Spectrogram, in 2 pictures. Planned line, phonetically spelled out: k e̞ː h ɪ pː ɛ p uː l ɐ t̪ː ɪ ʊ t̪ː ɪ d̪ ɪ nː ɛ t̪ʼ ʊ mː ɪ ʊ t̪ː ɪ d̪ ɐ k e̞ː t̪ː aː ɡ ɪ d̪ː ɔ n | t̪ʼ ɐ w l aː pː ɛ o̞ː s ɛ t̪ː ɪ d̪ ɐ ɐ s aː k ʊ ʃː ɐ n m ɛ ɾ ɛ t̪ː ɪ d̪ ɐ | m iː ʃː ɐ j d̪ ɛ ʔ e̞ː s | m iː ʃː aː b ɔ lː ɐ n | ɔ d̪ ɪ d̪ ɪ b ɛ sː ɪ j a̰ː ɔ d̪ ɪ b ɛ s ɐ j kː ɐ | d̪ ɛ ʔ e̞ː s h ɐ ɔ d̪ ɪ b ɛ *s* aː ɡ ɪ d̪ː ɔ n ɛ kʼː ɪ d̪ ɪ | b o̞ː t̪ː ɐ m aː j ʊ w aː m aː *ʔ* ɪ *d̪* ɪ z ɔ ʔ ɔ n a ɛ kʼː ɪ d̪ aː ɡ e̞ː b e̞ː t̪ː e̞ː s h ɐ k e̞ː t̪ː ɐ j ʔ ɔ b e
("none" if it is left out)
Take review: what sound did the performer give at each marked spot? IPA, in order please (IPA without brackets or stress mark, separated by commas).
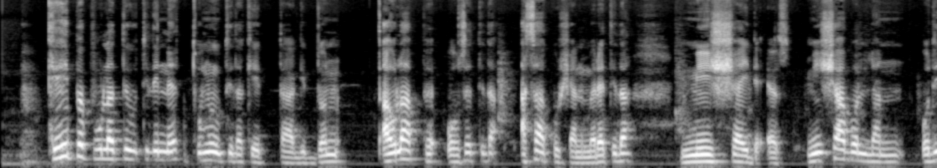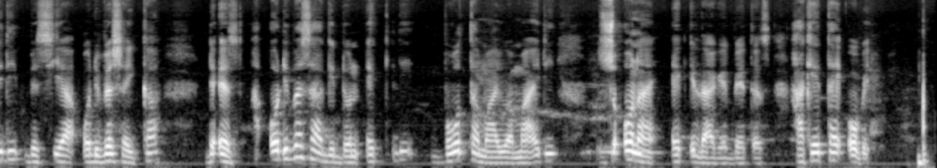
s, ʔ, d̪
